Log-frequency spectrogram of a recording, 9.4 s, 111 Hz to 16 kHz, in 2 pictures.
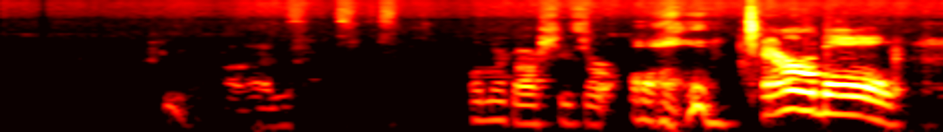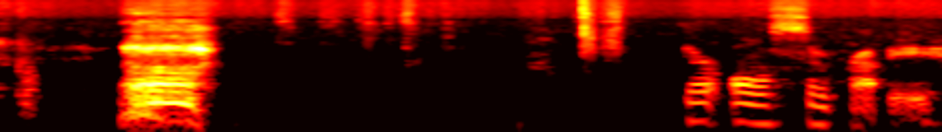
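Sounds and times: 
speech: 0:00.8 - 0:01.8, 0:02.4 - 0:05.8, 0:08.2 - 0:09.4
dried-out marker scribbling on parchment paper: 0:01.3 - 0:02.2, 0:05.9 - 0:07.8.

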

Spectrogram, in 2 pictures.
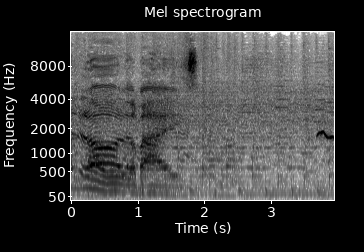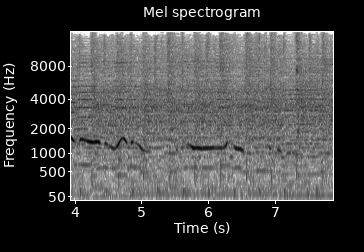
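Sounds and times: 
steady music: 0:00.0 - 0:07.8
speech: 0:00.1 - 0:02.0
person attempting to whistle a tune: 0:03.6 - 0:07.4.

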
